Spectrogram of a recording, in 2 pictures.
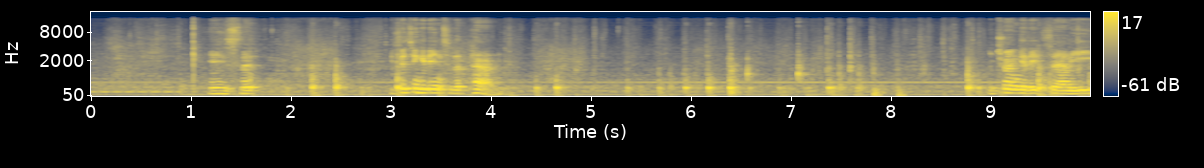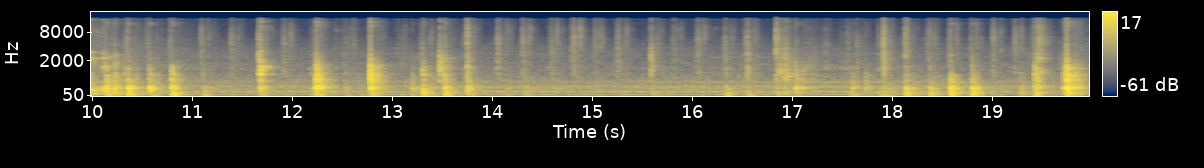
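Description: A spoon scrapes and taps against a plastic dish.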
